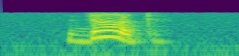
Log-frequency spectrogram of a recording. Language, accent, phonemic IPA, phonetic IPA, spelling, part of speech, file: Armenian, Eastern Armenian, /dod/, [dod], դոդ, noun / adjective, Hy-դոդ.ogg
- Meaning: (noun) 1. a large ceramic bowl for cooking food 2. a large ceramic plate; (adjective) stupid, dumb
